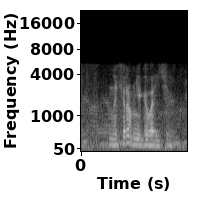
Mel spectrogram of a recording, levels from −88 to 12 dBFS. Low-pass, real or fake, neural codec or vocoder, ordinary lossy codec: 5.4 kHz; real; none; Opus, 24 kbps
